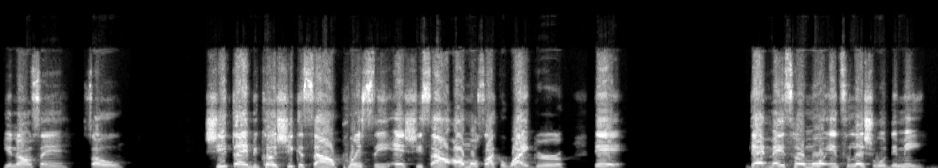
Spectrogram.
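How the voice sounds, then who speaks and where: Woman streamer, mid-range pitch, heated mocking tirade, dry close recording. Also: normal speed, a bit bright, dry recording. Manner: heated, profane and mocking, with scornful laughs; confrontational, addressing viewers directly. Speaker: online streamer. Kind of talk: ranting live commentary.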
